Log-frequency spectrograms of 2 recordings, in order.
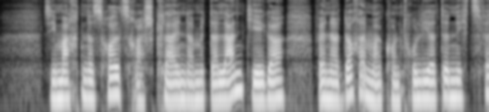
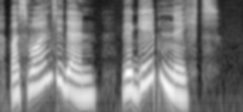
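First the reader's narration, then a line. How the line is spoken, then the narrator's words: Woman calling out. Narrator (German): eine Frau ruft zu ihm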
